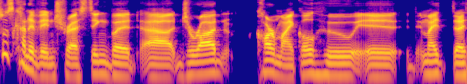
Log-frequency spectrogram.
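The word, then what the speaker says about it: Jerrod Carmichael: And so, this was kind of interesting, but Gerard Carmichael, did I say his name You right did, this yeah.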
